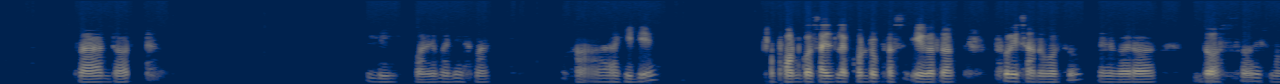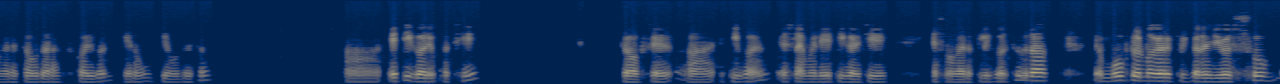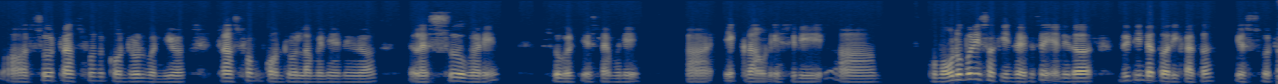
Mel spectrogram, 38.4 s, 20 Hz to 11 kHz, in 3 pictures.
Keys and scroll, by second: 8.3 ctrl+a.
